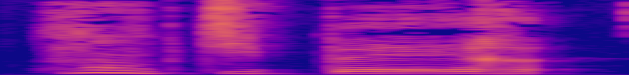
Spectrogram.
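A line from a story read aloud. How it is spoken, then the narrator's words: Moaning. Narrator (French): gémit Petrovna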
